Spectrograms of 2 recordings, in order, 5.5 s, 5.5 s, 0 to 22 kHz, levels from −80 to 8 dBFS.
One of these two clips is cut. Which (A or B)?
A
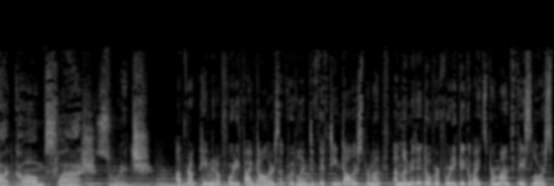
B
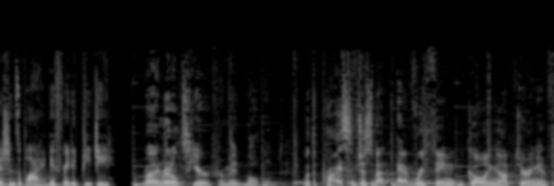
B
